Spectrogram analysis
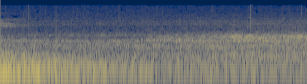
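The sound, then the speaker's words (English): A steady wash of rain hisses continuously beneath a deep, rolling low rumble as a thunderstorm breaks, the sound staying fairly loud and even throughout. “A storm's breaking! And it's raining!”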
